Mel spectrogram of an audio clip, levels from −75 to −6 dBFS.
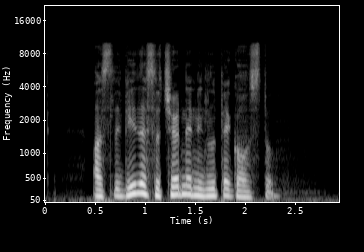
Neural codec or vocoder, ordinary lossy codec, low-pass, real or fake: autoencoder, 22.05 kHz, a latent of 192 numbers a frame, VITS, trained on many speakers; none; 9.9 kHz; fake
